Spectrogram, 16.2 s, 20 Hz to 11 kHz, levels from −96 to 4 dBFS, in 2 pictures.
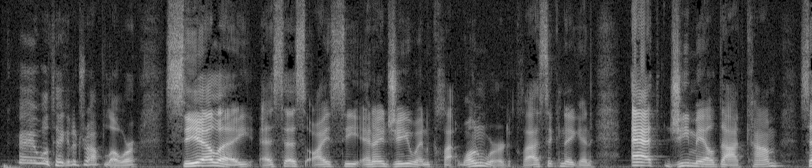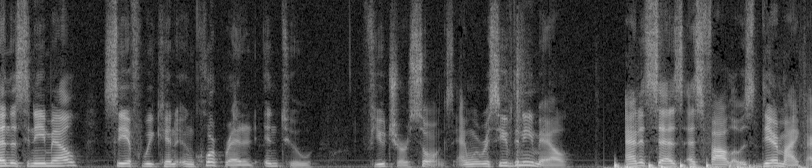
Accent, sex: American, male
